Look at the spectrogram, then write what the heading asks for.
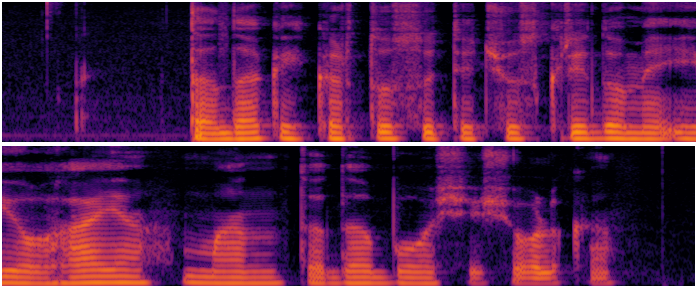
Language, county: Lithuanian, Vilnius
